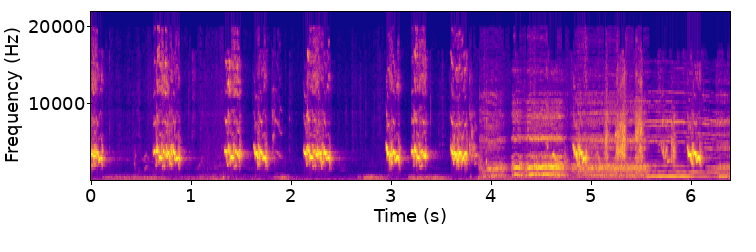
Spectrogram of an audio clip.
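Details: Colony of breeding budgerigars: sharp chirps in short separate bursts at first, then continuous warbling chatter with a few steady whistled notes near the end.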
